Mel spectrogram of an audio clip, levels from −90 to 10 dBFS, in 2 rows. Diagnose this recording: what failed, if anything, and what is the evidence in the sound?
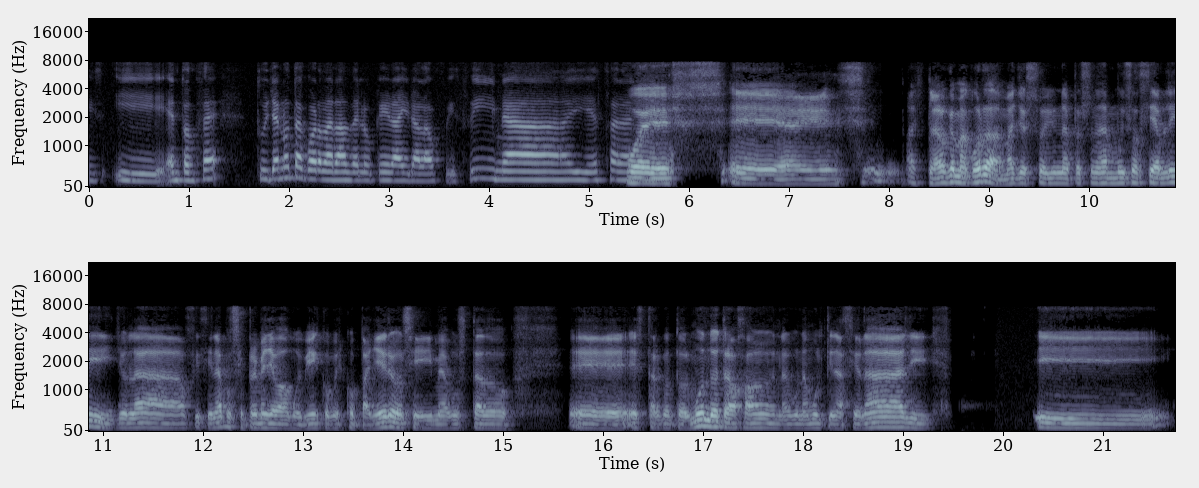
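The failure sits in the call processing stage, where the echo canceller gated the background. The room sound drops by about 40 dB at 5.9–6.3 s, 7.84–8.18 s, 15.21–15.67 s and 19.47–19.91 s, and by about 16 dB at 21.63–21.72 s. Each dip lasts between about 100 and 500 milliseconds and the ambience then returns. The suppressor was clamping the microphone while the loudspeaker played.

An echo leak also comes from call processing. At 19.36–19.46 s a faint, delayed copy of the speech appears, about 30 dB below the voice and trailing it by 416 ms. That fixed, discrete lag sets it apart from room reverberation, which decays continuously from the direct sound. The cause is likely far-end loudspeaker sound that the canceller did not fully remove before sending it back. The gate then closes at 19.47 s, right after the leak.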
